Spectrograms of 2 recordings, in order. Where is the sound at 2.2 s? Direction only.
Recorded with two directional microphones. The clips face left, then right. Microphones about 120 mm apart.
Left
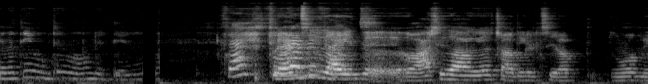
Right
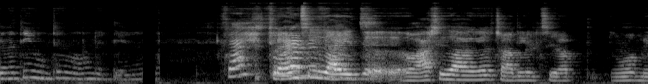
25° right (ahead or behind).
